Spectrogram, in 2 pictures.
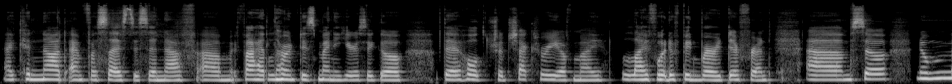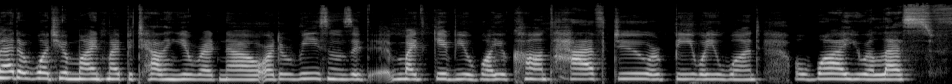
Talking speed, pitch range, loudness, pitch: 190 wpm, 215-245 Hz, -19 LUFS, 230 Hz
